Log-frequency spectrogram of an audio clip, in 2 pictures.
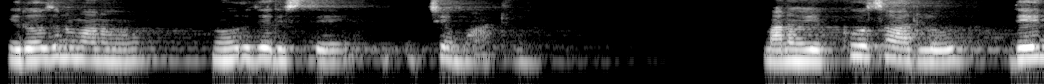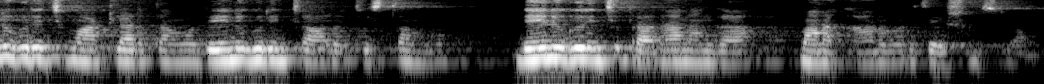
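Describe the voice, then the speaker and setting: A woman's voice: on the low side, little pitch movement, normal speed, long pauses, dark tone. Woman preaching, earnest, keeps repeating phrases, drops in english words, big echoey hall with long ringing reverb. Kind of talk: sermon.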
